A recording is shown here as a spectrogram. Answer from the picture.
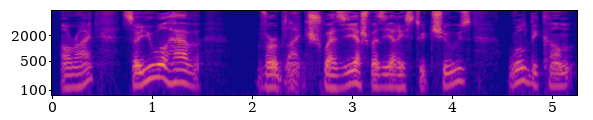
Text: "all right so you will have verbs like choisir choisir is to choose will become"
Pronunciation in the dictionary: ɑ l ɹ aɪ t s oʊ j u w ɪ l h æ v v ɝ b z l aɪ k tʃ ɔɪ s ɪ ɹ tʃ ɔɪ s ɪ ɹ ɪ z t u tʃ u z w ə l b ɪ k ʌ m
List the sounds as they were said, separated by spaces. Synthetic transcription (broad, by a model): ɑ l ɹ aɪ t s oʊ j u w ɪ l h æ v v ɝ b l aɪ k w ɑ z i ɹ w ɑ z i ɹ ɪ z t u tʃ u z w ə l b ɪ k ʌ m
